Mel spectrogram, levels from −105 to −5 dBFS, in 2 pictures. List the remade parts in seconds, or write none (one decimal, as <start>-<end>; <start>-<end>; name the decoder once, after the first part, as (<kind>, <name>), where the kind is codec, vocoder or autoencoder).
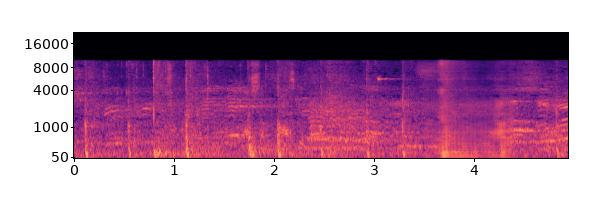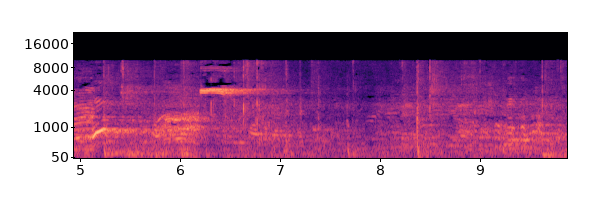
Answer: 3.5-4.4 (vocoder, Vocos)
